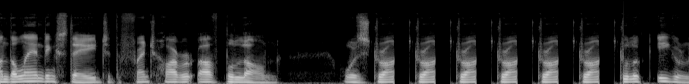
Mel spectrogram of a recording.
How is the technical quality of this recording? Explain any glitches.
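The recording has one clear glitch. From 3.94 to 6.23 s comes a stutter with silent gaps. A 254 ms speech fragment plays five times, each followed by 156 ms of digital silence, likely from a stalled stream replaying its last buffer at each retry. The waveform shows identical blocks separated by flat lines, the spectrogram shows repeated patches between blank columns, and the speech meant for that span is lost.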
